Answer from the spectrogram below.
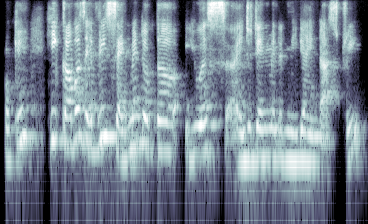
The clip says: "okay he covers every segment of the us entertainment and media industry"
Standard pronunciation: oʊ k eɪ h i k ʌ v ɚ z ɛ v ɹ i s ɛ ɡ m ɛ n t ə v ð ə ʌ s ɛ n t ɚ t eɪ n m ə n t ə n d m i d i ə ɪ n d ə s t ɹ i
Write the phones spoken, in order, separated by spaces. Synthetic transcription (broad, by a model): oʊ k eɪ h i k ʌ v ɚ z ɛ v ɹ i s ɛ ɡ m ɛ n t ə v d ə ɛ s ɛ n t ɚ t eɪ n m ə n t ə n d m i d i ə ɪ n d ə s t ɹ i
